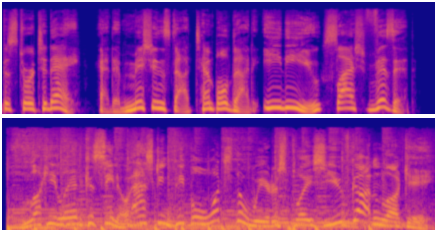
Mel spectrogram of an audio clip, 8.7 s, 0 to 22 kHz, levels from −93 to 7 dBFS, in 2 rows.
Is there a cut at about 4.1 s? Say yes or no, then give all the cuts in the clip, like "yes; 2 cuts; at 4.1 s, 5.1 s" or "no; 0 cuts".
yes; 1 cut; at 4.1 s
